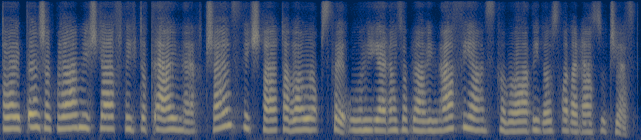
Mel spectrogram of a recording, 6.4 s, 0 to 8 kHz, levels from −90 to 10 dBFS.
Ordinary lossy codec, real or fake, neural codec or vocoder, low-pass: none; fake; codec, 16 kHz, 0.5 kbps, FreqCodec, smaller model; none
